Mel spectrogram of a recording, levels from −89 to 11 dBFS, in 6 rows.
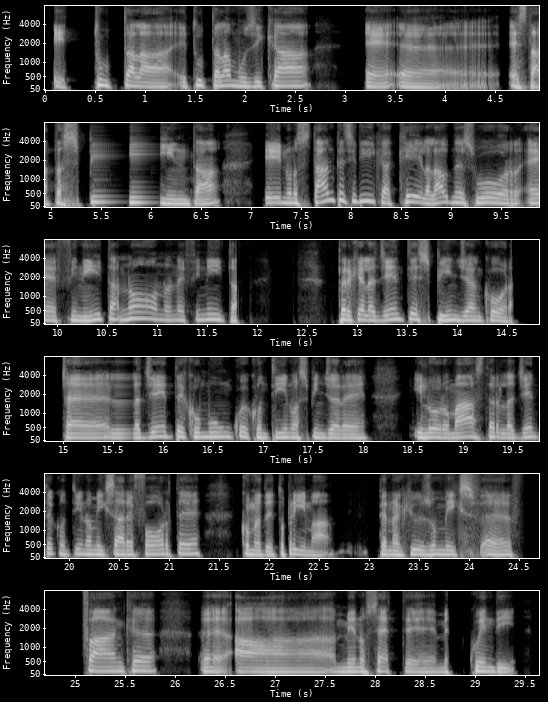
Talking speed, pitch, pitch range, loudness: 125 wpm, 155 Hz, 140-175 Hz, -18 LUFS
